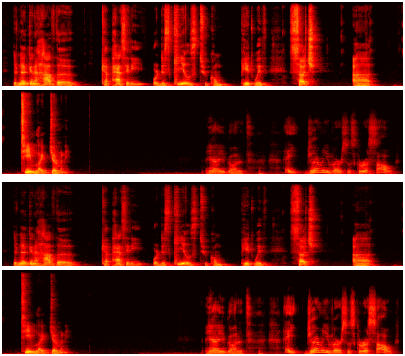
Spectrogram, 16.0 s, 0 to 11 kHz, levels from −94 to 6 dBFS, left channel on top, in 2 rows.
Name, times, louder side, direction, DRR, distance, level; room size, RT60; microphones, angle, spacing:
voice 1, 0.2-1.5 2.0-4.5 4.8-5.3 5.8-6.3 7.0-7.4 8.4-9.4, left 3 dB, 45° left, 0.9 m, -32 dB
voice 2, 12.1-15.8, right 3 dB, 85° right, 1.1 m, -40 dB
8.8 x 7.9 x 8.1 m
head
